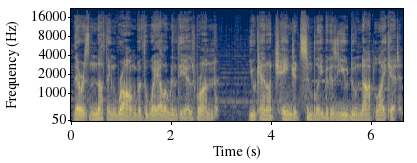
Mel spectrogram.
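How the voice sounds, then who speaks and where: A man voicing a stern, aloof non-human war advisor in a visual novel game, speaking formally and with measured gravity. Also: very deep voice, a bit bright, slightly rough, soft background music, heavily acted. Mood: grave, reproving. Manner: formal, measured, solemn speech without contractions.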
